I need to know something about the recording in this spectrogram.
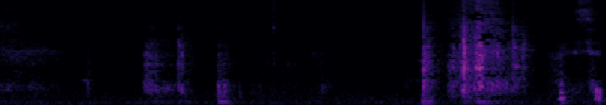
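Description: A paper trimmer blade slides along and cuts paper.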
